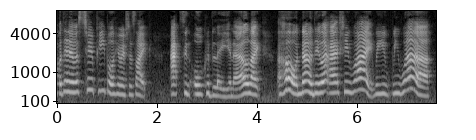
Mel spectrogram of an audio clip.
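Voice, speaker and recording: A woman's voice: high-pitched, bright, forceful tone. A woman game streamer giving casual live-stream commentary in a chatty, giggly way. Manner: chatty, giggly, mimics the characters.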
